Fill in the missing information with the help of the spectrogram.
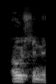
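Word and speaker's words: Ossian: uh my name is ocean what is it again i'm sorry uh my name is ocean ocean is spelled o-s-s-i-a-n by gordon bennett my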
